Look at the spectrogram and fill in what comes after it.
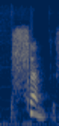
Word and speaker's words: SAMP: Como é que se pronuncia? SAMP, não é? – SAMP. Sociedade Artística Musical dos Poços.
